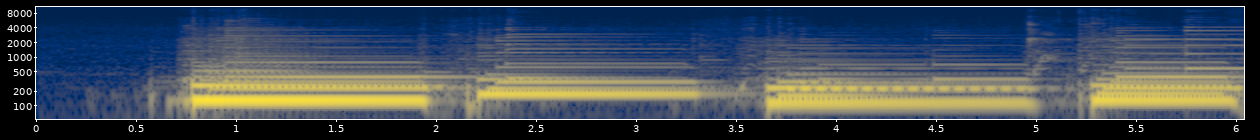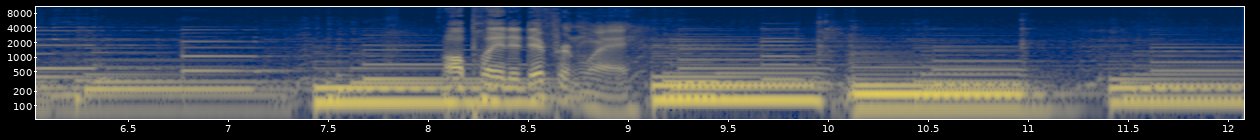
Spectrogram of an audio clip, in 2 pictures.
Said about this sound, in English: Right? Can you hear that that's a 251 chord progression? Okay, a 251 chord progression.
